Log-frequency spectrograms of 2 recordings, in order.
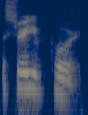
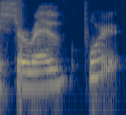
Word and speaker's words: Shreveport: So I don't Shreveport. I live in Shreveport. I was not gonna pronounce it like that. I was gonna say Shreveport.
